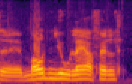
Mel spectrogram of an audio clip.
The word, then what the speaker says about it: Morten Juhl Agerfeldt: My name is Morten Juhl Agerfeldt, and yeah, that's what Sharon is trying to pronounce in American.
